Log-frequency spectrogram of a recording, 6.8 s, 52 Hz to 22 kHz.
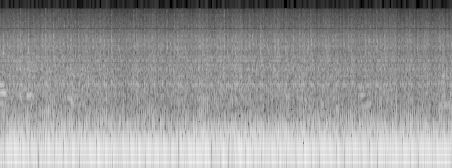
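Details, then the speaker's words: Sonex homebuilt aircraft, Jabiru 3300 six-cylinder engine with Rotec TBI, about 50 hours, first engine start after throttle set a quarter inch and mixture full rich; EGTs 700-800F; steady even low rumble, no knocks or misses, smooth healthy idle. "so that's I'm glad you noticed that sounded really good yeah sounded really good"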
